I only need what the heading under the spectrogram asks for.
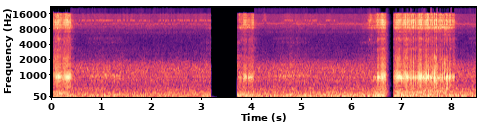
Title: Even his snoring sounds delusional...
